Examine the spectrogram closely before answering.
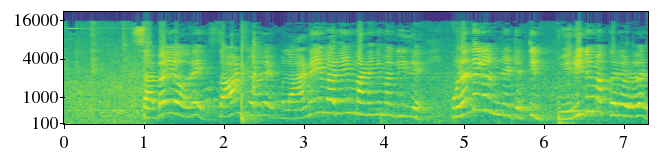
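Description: A girl speaks with animation through a microphone and loudspeaker.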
